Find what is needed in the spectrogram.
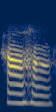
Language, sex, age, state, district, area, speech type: Goan Konkani, female, 18-30, Goa, Canacona, rural, conversation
